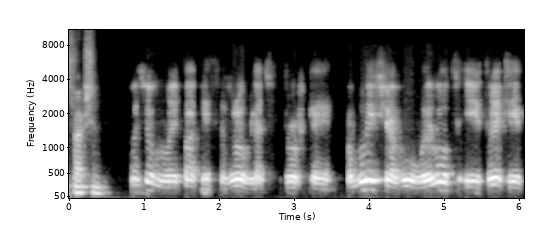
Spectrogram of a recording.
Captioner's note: speaking in foreign language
